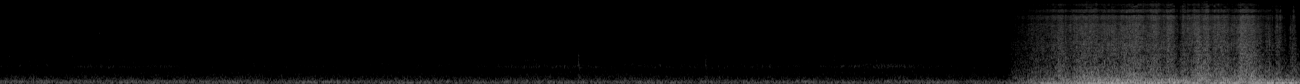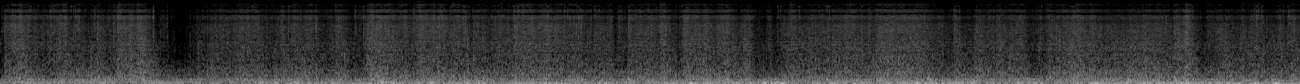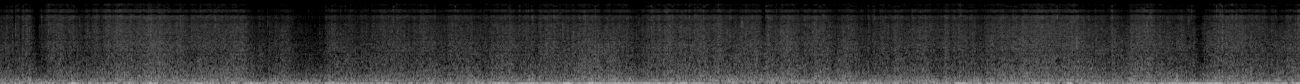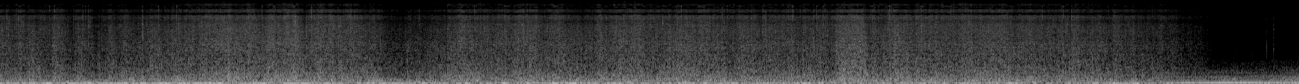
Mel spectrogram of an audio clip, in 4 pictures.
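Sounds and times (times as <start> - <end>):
wind buffeting microphone: 10.1 - 51.0.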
